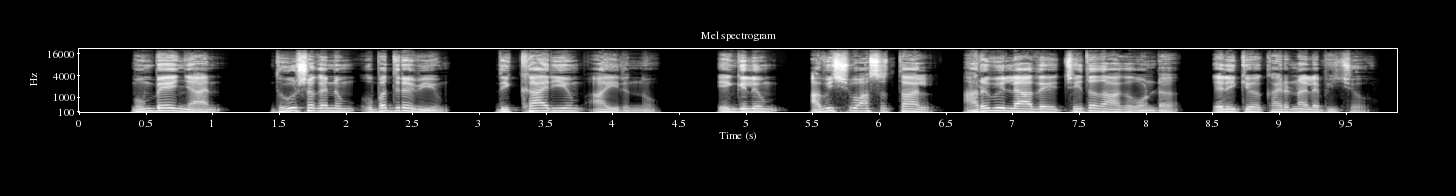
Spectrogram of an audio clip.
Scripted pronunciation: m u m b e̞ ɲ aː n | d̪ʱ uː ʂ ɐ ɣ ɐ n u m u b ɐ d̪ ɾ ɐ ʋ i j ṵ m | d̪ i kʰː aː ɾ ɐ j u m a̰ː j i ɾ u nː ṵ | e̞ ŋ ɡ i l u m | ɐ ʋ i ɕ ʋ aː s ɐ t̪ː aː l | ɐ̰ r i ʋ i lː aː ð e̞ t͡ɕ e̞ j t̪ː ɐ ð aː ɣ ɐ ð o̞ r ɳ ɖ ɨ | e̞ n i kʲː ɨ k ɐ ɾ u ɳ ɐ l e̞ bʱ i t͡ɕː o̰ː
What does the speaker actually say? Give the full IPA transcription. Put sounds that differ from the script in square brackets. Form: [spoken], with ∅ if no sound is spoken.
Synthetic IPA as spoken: m u m b e̞ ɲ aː n | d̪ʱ uː ʂ ɐ ɣ ɐ n u m u b ɐ d̪ ɾ ɐ ʋ i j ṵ m | d̪ i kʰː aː ɾ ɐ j u m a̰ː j i ɾ u nː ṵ | e̞ ŋ ɡ i l u m | ɐ ʋ i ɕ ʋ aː s ɐ t̪ː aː l | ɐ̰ r i ʋ i lː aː ð e̞ t͡ɕ e̞ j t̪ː ɐ ð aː ɣ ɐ [ɣ] o̞ [∅] ɳ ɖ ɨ | e̞ n i kʲː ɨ k ɐ ɾ u ɳ ɐ l e̞ bʱ i t͡ɕː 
